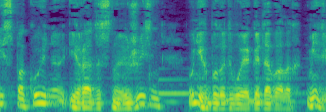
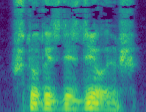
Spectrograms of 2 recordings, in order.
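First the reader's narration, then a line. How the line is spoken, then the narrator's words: Menacing question, bear. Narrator (Russian): грозно спросил медведь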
